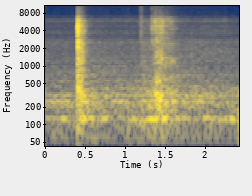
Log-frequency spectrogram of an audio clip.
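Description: A single sharp knock about half a second in as the spring-clamped glue-up is set down on a piece of wooden flooring, followed by a softer rustle and shuffle a second later.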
